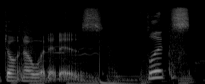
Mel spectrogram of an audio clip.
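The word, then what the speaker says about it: Blitzø: know what it is Blitz (the o is silent), an imp, has started up a company in hell called Immediate Murder Professionals, or I.M.P.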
